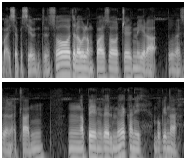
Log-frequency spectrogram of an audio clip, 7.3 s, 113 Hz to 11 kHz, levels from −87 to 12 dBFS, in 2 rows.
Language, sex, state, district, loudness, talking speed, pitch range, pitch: Mizo, male, Mizoram, Aizawl, -19 LUFS, 175 wpm, 95-105 Hz, 100 Hz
